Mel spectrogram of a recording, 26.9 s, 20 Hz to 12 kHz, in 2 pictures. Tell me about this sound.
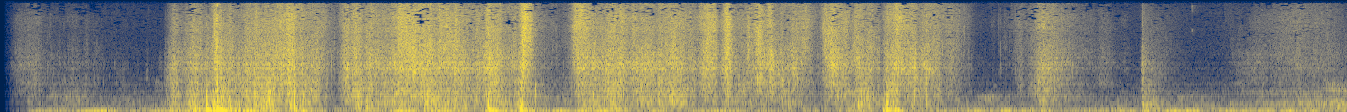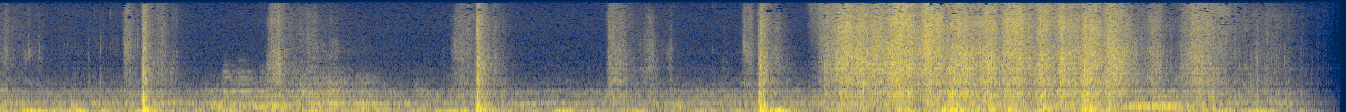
20190102 Touching the Toilet Paper
Touching the Toilet Paper
touching, paper, crumple, reading, fold, page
